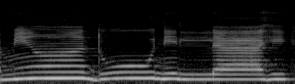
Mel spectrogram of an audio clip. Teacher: جی، نون کے نیچے یہاں زیر ہے تو ہم نے لفظ اللہ میں لام کو باریک پڑھا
